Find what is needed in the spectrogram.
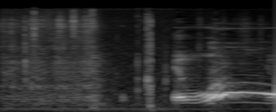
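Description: Light handling clicks, a sharp click about a second in, and just after it a loud, long, wavering howl-like cry that starts suddenly and holds.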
